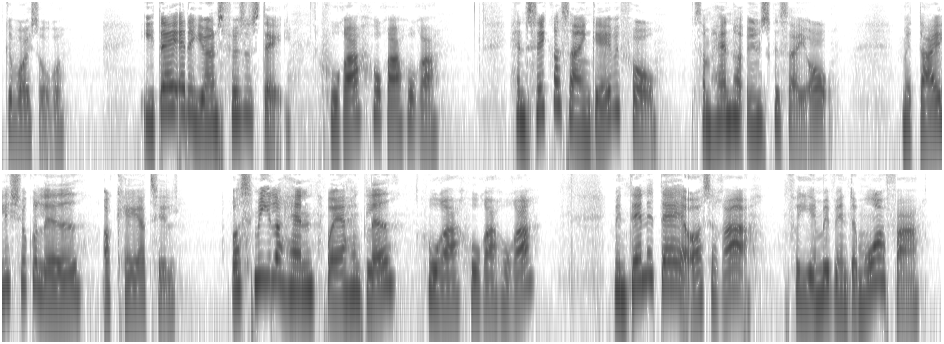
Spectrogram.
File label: Danish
